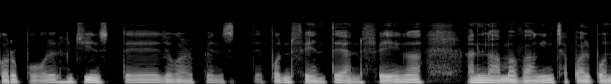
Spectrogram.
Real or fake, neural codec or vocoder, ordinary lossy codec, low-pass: real; none; none; 7.2 kHz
